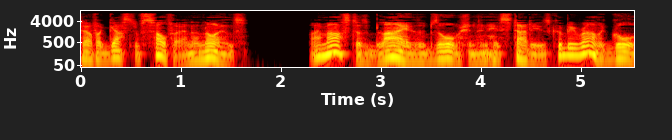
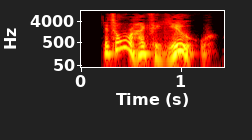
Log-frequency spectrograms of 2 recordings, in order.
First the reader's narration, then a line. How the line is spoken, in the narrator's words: I cried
